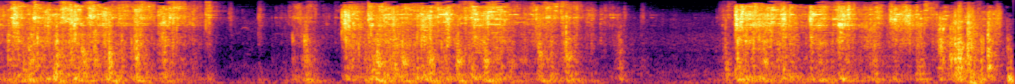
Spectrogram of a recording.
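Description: Metal keys rattle and jangle in a door lock in three vigorous bursts separated by short pauses, loud, with a bright, clattering metallic texture and no talking.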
